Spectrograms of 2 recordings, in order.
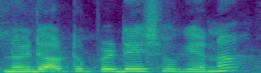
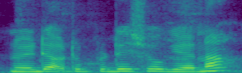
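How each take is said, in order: Both takes have the same delivery.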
